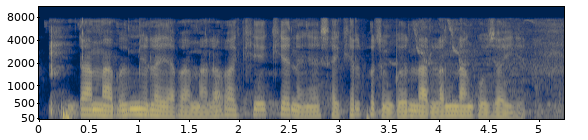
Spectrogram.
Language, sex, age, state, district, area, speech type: Bodo, female, 60+, Assam, Udalguri, rural, spontaneous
